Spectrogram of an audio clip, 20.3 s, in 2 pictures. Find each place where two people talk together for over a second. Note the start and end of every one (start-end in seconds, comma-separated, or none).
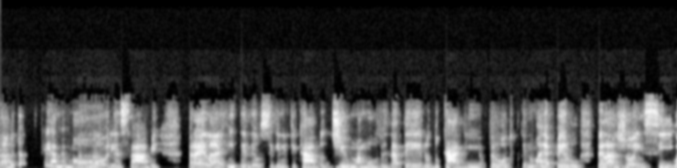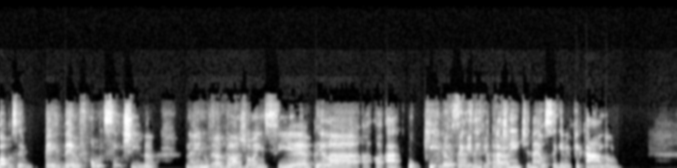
16.8-18.0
